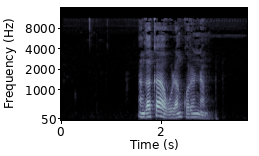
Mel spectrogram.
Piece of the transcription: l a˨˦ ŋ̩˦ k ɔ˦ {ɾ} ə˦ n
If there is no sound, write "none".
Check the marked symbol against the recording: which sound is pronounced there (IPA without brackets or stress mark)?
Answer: ɾ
